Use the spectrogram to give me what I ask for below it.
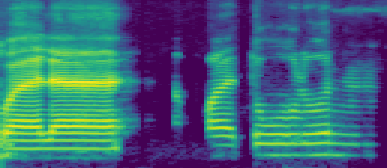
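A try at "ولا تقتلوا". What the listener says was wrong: Qafnya tebal juga ya. Taqo. Taqo dulu. Wala taqotulun nafs.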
